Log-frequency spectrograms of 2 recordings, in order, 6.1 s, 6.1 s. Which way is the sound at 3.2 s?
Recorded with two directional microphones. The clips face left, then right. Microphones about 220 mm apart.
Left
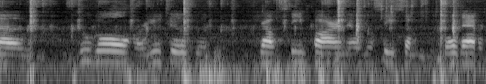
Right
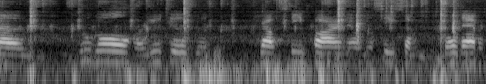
10° left (ahead or behind).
